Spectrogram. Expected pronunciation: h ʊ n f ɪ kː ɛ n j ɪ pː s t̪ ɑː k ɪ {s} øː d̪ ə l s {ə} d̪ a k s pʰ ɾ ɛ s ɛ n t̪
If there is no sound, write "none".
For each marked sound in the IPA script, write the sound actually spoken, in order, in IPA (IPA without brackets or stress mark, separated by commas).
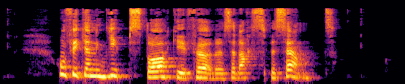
f, ə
